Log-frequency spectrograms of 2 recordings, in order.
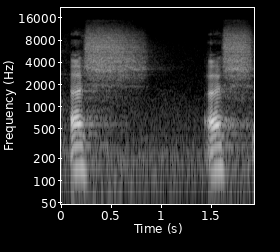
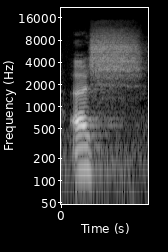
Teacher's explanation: Dia hanya ash, boleh lihat mulut saya, ash, kerana makhrajnya di tengah lidah. Bila terangkat ke langit dan suara tu hemburan daripada mengena belakang gigi atas, belakang gigi bawah, kemudian dia memenuhi mulut, jadilah sifat tafasyi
